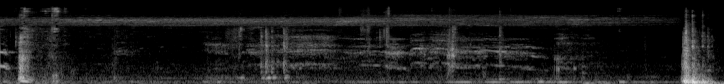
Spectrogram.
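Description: Background bird calls, a few faint descending calls in the middle, with a loud knock near the end.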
